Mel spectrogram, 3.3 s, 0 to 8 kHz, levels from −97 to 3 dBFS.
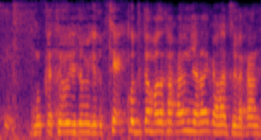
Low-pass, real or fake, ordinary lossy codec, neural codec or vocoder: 7.2 kHz; fake; Opus, 24 kbps; codec, 44.1 kHz, 3.4 kbps, Pupu-Codec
